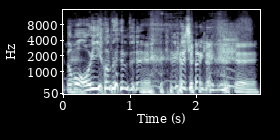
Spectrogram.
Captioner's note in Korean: 웃음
